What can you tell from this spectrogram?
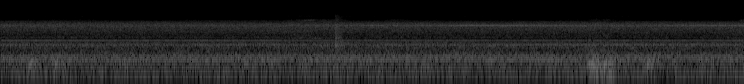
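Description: Steady electrical hum with a faint high whine, and a single faint click about three seconds in.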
